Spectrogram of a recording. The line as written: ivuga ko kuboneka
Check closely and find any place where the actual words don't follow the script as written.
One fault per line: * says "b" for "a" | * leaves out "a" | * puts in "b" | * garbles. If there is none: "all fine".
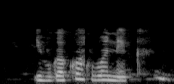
all fine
